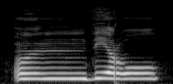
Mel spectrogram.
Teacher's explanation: کلمت انذروا میں نون ساکن ہے، پھر حرف الدال ہے، یہ حکم الاخفاء ہے، تو ہم یہ حکم کو غنہ کے ساتھ ادا کریں گے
